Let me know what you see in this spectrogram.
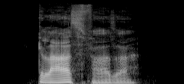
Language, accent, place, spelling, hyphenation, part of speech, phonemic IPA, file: German, Germany, Berlin, Glasfaser, Glas‧fa‧ser, noun, /ˈɡlaːsˌfaːzɐ/, De-Glasfaser.ogg
- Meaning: fiberglass, glass fibre used in fibre optics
